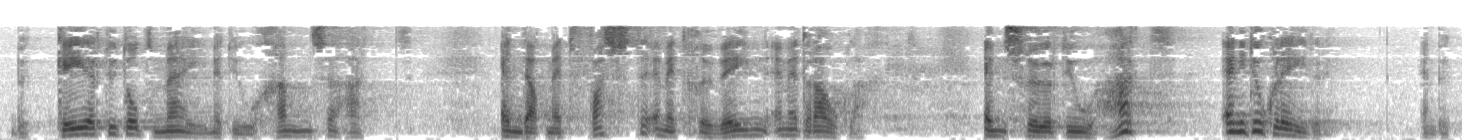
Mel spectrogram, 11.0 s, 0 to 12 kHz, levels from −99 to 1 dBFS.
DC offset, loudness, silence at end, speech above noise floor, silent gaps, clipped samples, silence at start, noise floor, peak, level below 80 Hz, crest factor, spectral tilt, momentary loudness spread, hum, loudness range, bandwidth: under 0.1%; -28 LUFS; 0.1 s; 36 dB; none; under 0.1%; 0.1 s; -65 dBFS; -8 dBFS; -72 dBFS; 22 dB; -2.5 dB/octave; 24 LU; none; 5 LU; 6.4 kHz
